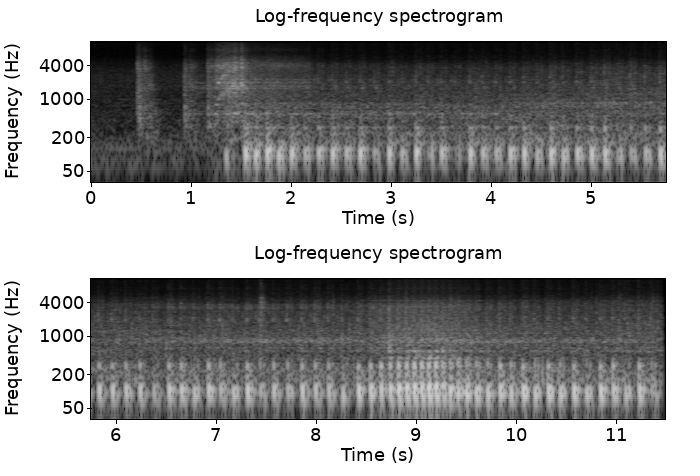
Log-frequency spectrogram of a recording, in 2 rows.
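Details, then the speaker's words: Well-kept Supra motorcycle, not ridden for 2 days, run on Mesran Diesel B40 oil mixed with cooking oil for 3 days: it starts and idles roughly with a fast dry ticking at the camshaft, so rough valvetrain noise; the cooking oil is the suspected cause. "Memang kalau saya hidupkan motor ini setelah 3 hari pemakaian minyak goreng ya, setelah 3 hari pemakaian minyak goreng, itu memang suara motornya kasar teman-teman. Suara motornya kasar, terutama di bagian sini, di bagian apa namanya, noken."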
